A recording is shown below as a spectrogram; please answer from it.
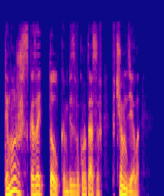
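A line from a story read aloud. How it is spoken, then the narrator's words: Irritated question. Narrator (Russian): раздраженно спросил Норман у дружка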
